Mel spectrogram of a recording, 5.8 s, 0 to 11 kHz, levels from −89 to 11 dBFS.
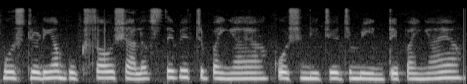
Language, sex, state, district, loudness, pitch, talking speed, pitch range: Punjabi, female, Punjab, Kapurthala, -13 LUFS, 230 Hz, 185 wpm, 220-245 Hz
